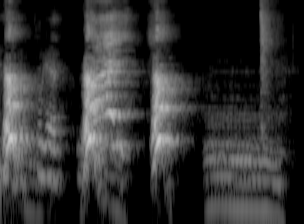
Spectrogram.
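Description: A playful dog gives three loud, close barks, a second apart, then a brief low growl.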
